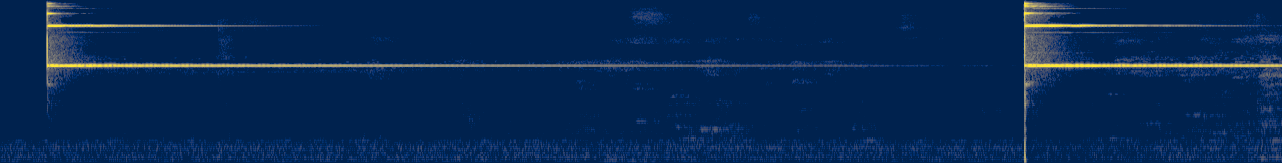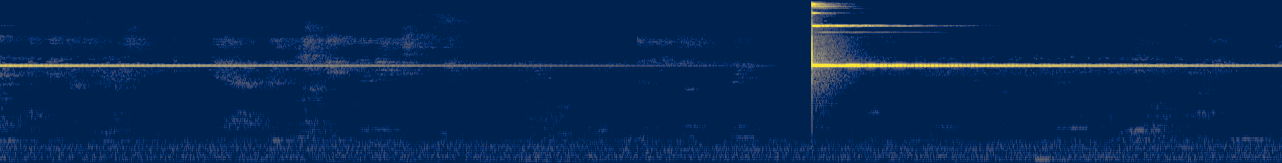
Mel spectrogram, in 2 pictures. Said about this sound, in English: And then listening for the bell signaling the drawing of a close, coming towards the end of this practice.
